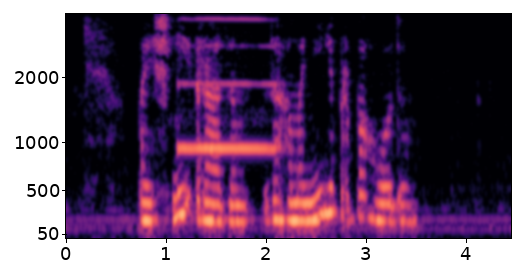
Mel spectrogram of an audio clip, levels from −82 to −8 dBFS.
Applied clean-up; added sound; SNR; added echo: none; Wind instrument, woodwind instrument; 3 dB; none.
